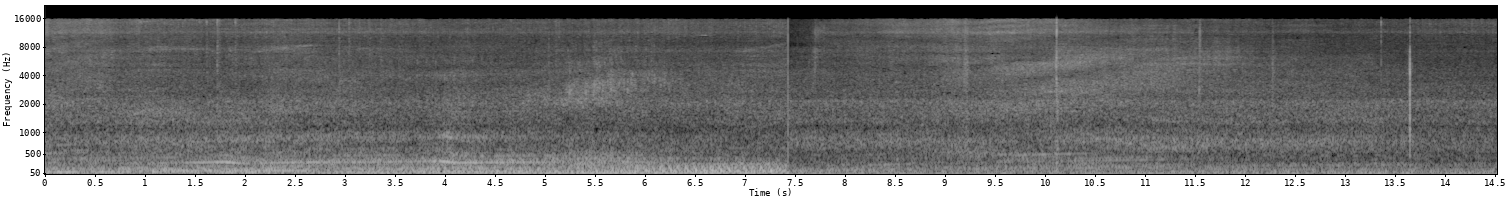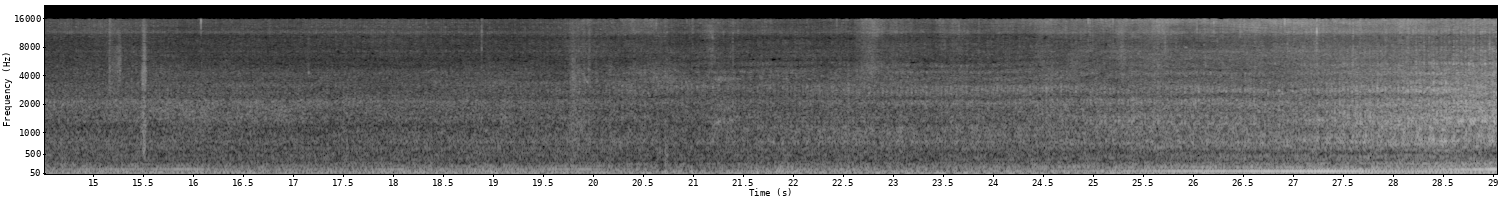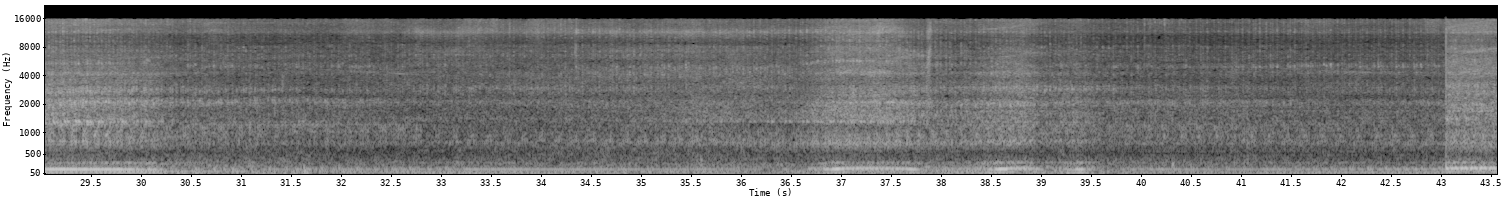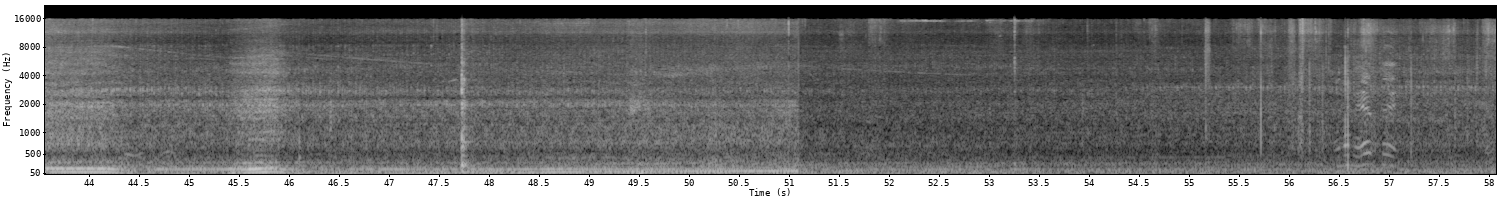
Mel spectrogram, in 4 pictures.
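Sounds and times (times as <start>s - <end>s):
pickup engine idling: 0.0s - 8.9s, 11.4s - 36.8s, 39.0s - 43.1s, 46.0s - 58.0s
engine throttle revs: 0.0s - 13.0s, 19.2s - 51.2s.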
